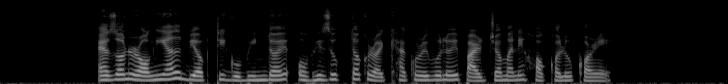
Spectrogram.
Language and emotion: Assamese, neutral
